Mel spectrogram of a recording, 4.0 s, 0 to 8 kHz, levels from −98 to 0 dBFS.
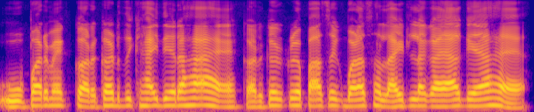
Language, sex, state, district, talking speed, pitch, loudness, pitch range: Hindi, male, Jharkhand, Garhwa, 255 wpm, 180 Hz, -11 LUFS, 160-180 Hz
